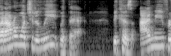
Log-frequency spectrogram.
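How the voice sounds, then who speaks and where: Her tone bright and sharp, a woman talks in an American accent. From US South. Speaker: public speaking professor and former television personality. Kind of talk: interview advice talk. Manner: measured, with fillers and repeats.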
